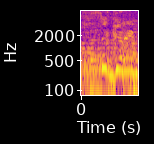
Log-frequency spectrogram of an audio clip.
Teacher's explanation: kata segar itu merupakan suatu perubahan fonem A menjadi E. Nah, jadi kata yang benar yaitu adalah segar.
